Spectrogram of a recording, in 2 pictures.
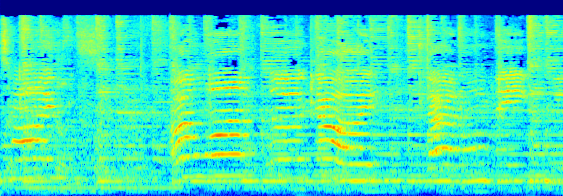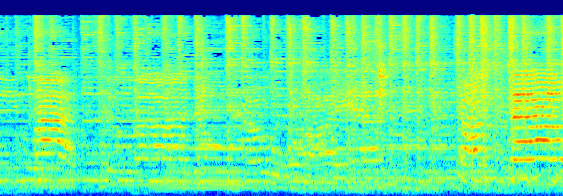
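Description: Live band music: a hollow-body electric guitar playing under a male voice singing in high, sliding phrases.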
